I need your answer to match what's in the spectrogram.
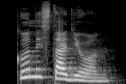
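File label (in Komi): кӧні стадион, Komi, female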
